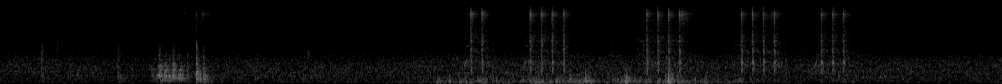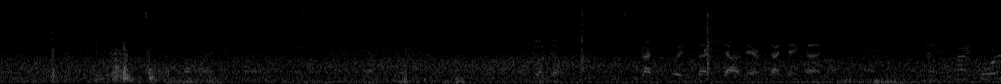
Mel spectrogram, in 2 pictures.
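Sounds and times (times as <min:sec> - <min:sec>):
airsoft rifle bursts: 0:04.6 - 0:05.8, 0:06.4 - 0:08.6.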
